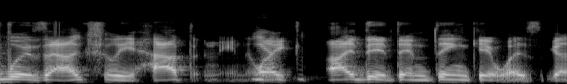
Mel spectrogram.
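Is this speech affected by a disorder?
Yes: cerebral palsy.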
